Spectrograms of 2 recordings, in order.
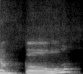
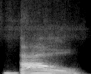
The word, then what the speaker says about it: bow: right in this case it's spelled the same way but it has more than one pronunciation and different meanings so here i've got b-o-w and this could mean a bow like a bow and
